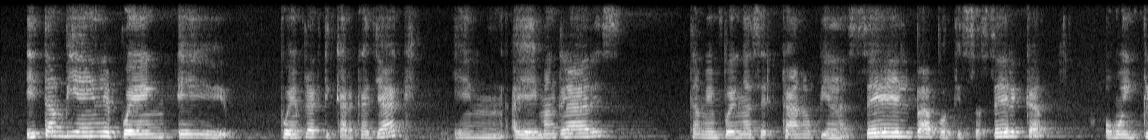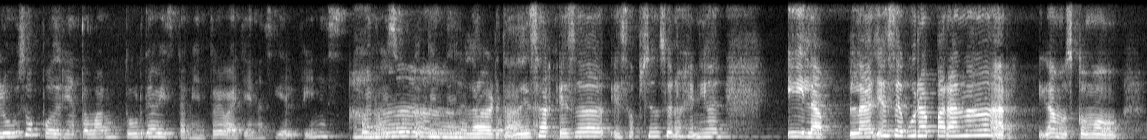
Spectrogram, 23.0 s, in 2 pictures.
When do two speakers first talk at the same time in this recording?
15.0 s

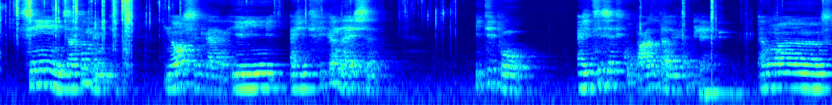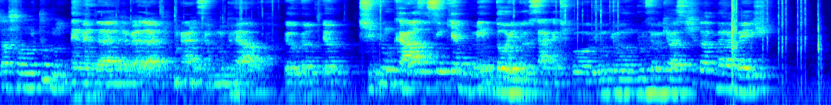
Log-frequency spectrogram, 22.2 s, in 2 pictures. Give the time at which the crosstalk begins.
none

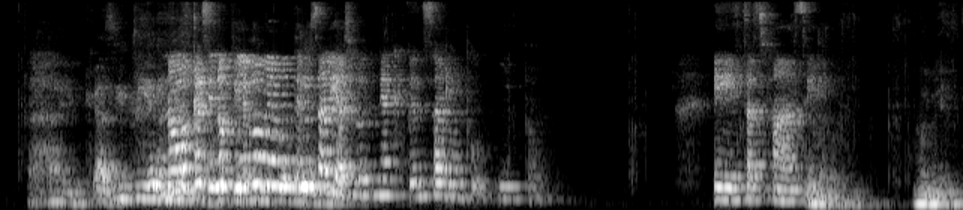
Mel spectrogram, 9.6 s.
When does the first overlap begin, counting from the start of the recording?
1.6 s

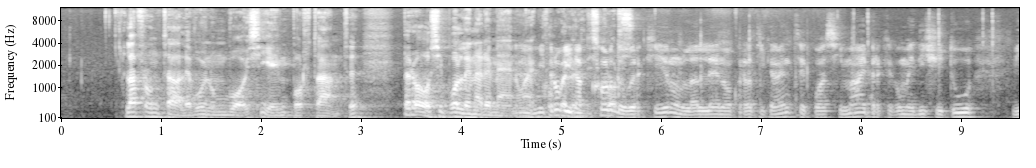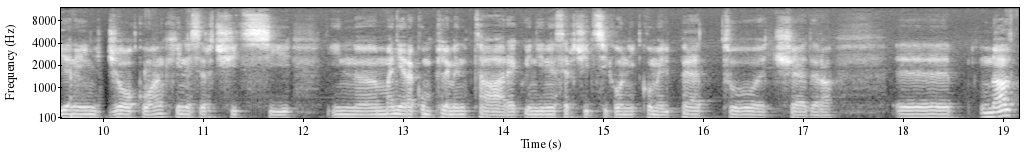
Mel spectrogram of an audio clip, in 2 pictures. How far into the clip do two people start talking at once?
4.5 s

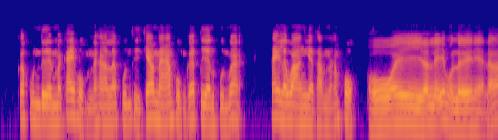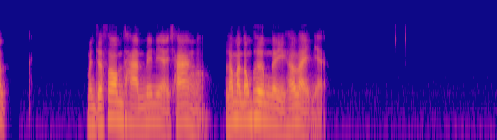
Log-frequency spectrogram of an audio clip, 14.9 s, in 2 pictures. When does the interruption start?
none

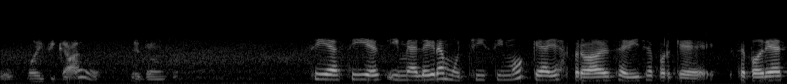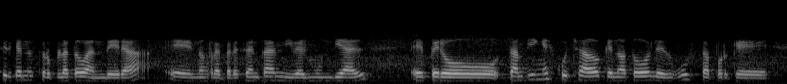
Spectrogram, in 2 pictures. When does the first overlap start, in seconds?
none

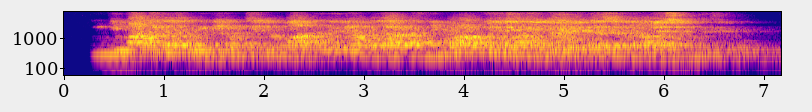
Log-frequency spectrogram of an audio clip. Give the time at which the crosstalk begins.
4.1 s

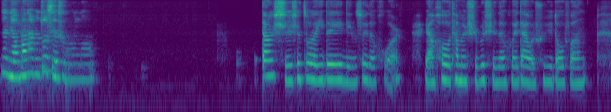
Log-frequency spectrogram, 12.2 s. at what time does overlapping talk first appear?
none

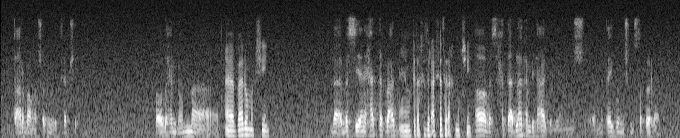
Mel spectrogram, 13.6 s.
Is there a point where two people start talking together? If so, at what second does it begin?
none

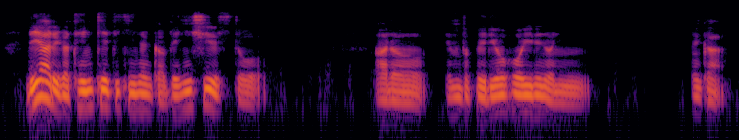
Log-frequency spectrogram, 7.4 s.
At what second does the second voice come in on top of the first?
none

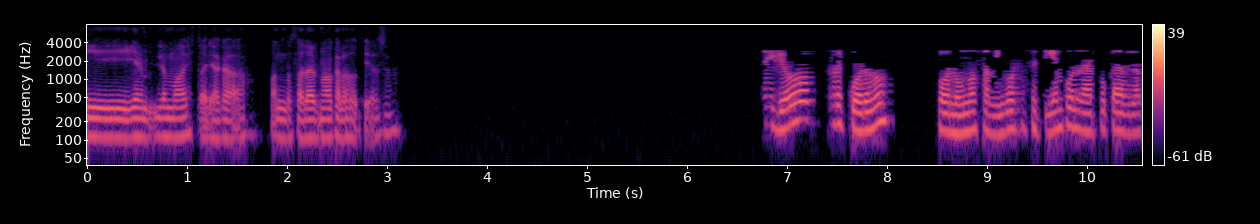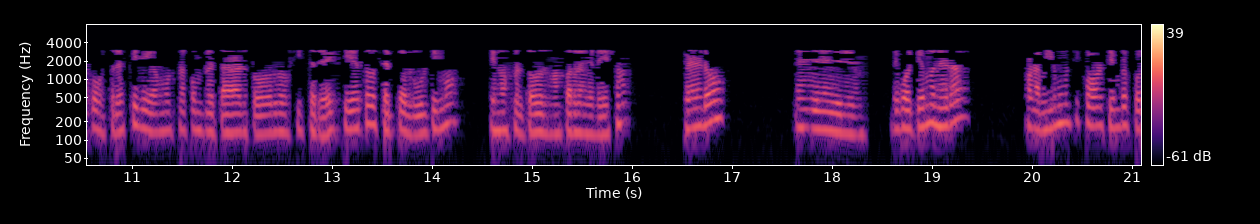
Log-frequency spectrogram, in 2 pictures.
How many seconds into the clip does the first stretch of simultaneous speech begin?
none

